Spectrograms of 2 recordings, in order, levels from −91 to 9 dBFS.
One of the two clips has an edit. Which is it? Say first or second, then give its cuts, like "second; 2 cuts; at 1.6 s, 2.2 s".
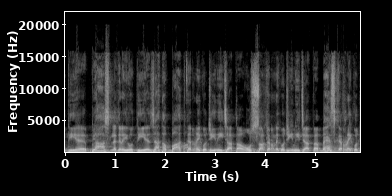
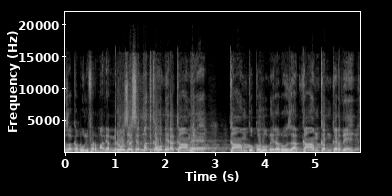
second; 1 cut; at 1.0 s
